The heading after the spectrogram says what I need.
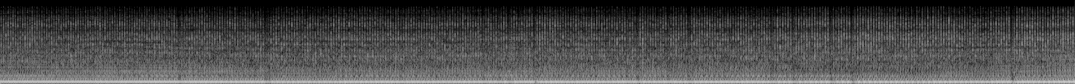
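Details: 1973 SS16 twin revived after two years sitting (carb cleaned, rusted valve freed, parts swapped), driven around: steady even low thrum with firm beat at constant speed, no knocks; normal running.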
